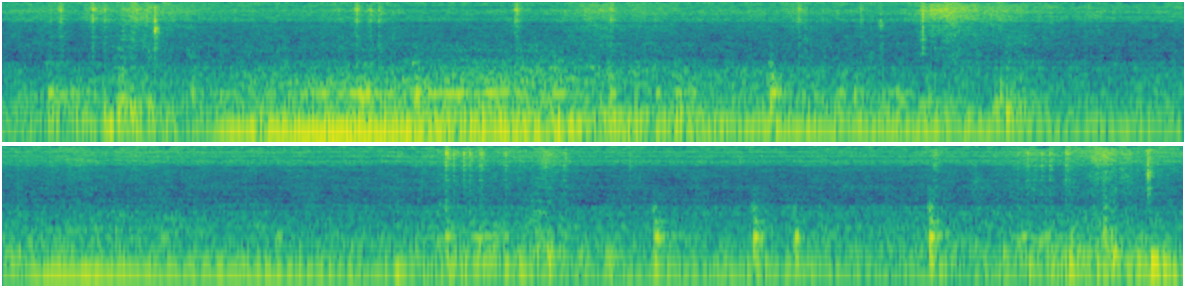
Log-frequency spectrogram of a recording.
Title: Car clunking noise. #mechanic #car #suspension #annoying #garage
